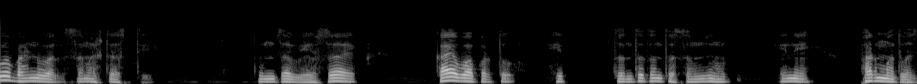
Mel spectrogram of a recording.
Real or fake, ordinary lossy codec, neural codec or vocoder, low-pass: real; none; none; 5.4 kHz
